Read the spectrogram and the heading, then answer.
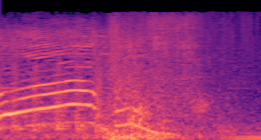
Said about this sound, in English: couldn't stop in time, and he crashed into the deep snow.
